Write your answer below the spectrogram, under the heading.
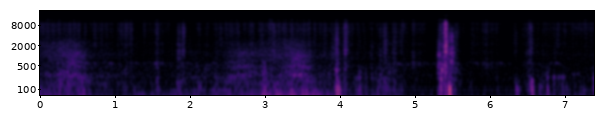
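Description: Handling sounds on a wooden workbench: soft rubbing and scraping, a click about four seconds in, then a single sharp knock a little after five seconds, the loudest sound, and a smaller tap about a second later.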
